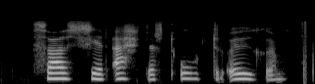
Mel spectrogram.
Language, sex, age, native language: Icelandic, female, 9, Icelandic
